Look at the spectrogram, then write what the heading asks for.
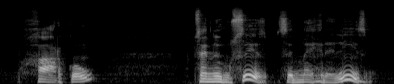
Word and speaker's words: Харків: ми маємо на О я думаю їх треба вимовляти таким чином Харков це не русизм це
